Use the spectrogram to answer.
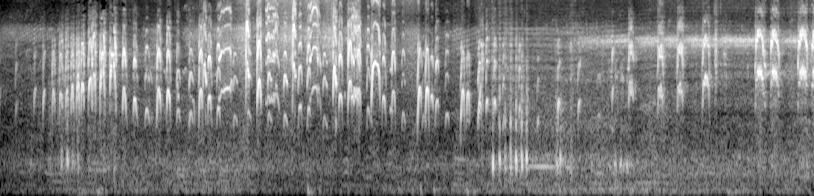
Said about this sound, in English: So, this is the sound coming from your little handheld speaker there. Just a recording of red cockaded woodpeckers. Um, they make different calls. This one's a little bit more of a aggressive this is my territory call, mm-hmm.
